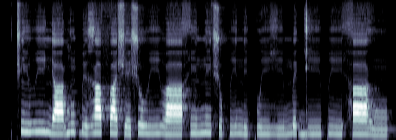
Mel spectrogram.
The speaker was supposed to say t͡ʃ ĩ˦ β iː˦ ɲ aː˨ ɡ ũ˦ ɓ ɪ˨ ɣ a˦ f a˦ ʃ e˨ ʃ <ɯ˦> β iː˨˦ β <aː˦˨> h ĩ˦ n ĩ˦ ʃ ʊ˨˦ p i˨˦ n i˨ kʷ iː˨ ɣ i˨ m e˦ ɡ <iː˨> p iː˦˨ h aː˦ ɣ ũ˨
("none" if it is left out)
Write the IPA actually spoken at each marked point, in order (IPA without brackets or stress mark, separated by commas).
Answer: ʊ˦, aː˨, iː˨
